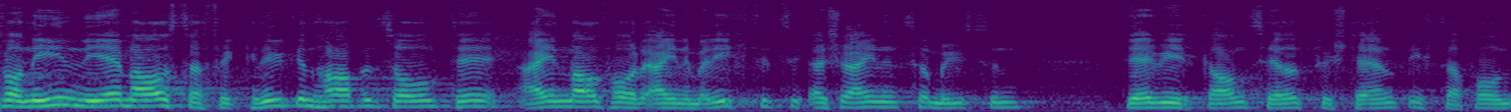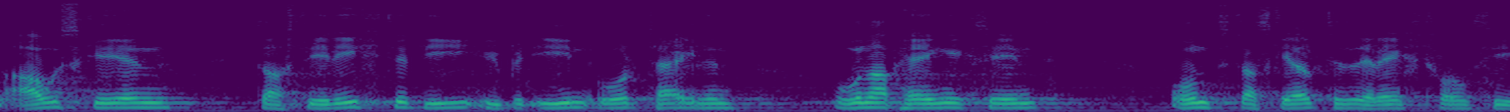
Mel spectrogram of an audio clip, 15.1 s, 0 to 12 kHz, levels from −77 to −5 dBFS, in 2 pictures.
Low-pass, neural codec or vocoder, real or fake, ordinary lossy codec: 10.8 kHz; vocoder, 24 kHz, 100 mel bands, Vocos; fake; none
